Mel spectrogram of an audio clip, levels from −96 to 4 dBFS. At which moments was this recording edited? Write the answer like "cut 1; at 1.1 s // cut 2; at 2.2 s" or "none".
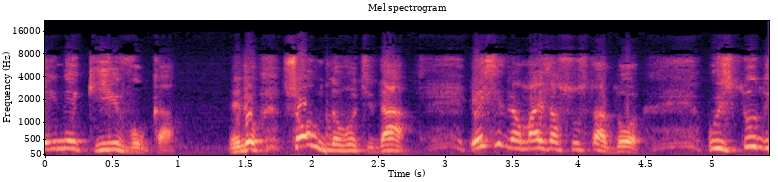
cut 1; at 2.1 s // cut 2; at 3.5 s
